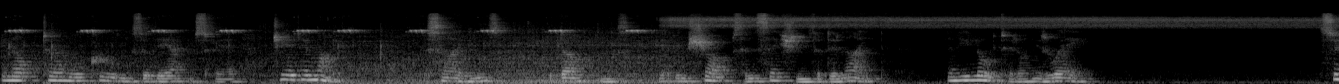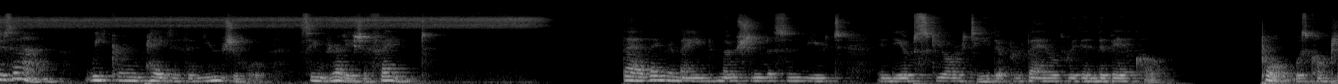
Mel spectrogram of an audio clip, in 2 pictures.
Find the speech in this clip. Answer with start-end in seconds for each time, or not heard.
0.0-8.8, 9.4-10.9, 13.2-17.6, 19.6-25.1, 26.0-26.7.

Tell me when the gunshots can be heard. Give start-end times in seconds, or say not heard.
not heard.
